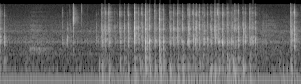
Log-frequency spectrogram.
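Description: Typing on a computer keyboard: a few scattered keystrokes, a pause of about two seconds, then a quick run of keystrokes lasting about three seconds.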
